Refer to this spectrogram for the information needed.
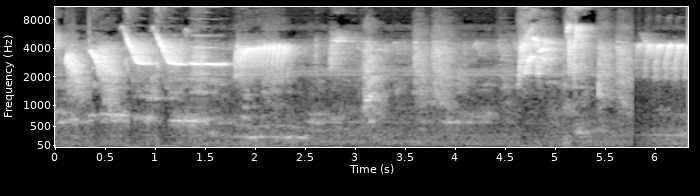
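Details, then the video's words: Canary song in the high-and-low style, played to prompt quiet canaries to sing: a run of steeply falling whistles, buzzy held notes and varied chirps separated by brief gaps. "KENARI GACOR ATAS BAWAH || cocok buat pancingan kenari macet bunyi & masteran burung"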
